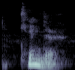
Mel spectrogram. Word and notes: tinder: British English

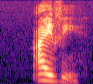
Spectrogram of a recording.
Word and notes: ivy: American English

